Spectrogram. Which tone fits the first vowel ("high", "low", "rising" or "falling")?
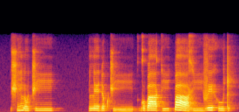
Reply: rising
